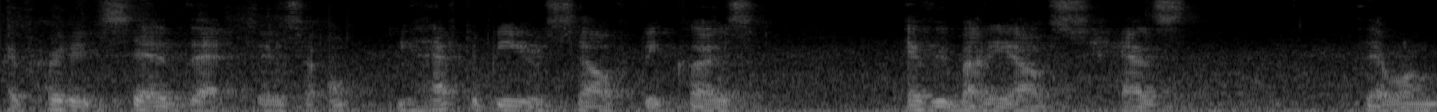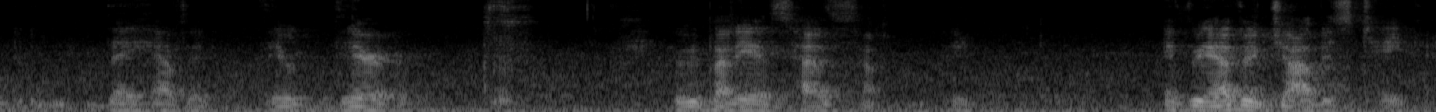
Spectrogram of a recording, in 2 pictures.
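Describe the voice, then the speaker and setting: A man's voice: on the low side, fairly even intonation, moderate pace, long pauses. An older man reading a children's picture book aloud, with folksy, grandfatherly asides spoken directly to young listeners. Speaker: storybook reader. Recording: roomy echo, distant mic, noisy background.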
